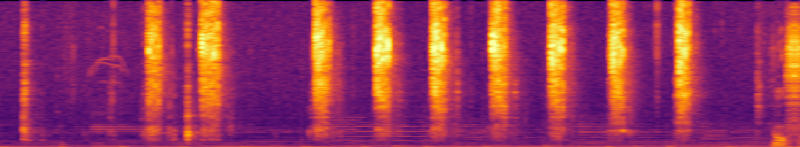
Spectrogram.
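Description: Hand ratcheting screwdriver clicking in short runs, about three clicks a second, as it drives small screws into a scale model's base.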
